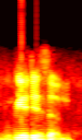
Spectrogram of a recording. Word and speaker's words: wyrdysm: It's pronounced like weirdism.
